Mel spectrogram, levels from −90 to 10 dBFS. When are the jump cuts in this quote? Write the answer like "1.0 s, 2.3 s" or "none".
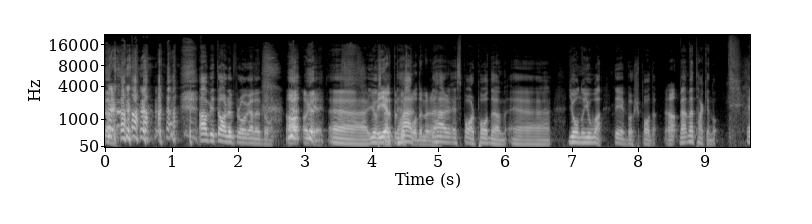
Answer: none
